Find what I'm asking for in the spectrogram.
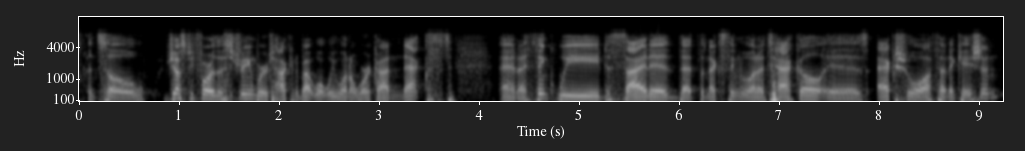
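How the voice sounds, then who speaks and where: Bright, dry man on a headset mic. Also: mid-range voice, dry recording, low-quality recording. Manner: halting, full of ums. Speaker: co-host of a coding livestream. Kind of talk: casual live coding chat.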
